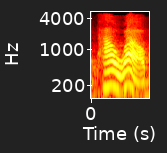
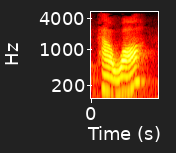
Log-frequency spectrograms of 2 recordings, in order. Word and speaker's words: Powaw: Last week, I'm still not sure how to pronounce this name word exactly, because I go powwow, but it's powwah or powwah, P-O-W-A-W. In many, if not all, of the groups where he was going, there could be a powwah, which was like a medicine man or a witch doctor, if you will, in some groups.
